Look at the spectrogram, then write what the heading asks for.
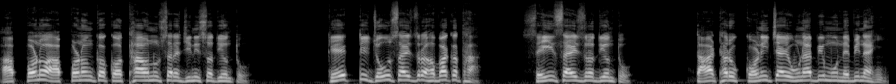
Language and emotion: Odia, angry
